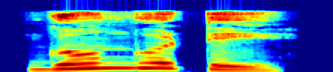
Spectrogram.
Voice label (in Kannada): "ಗೊಂಗೊಟೆ", Kannada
